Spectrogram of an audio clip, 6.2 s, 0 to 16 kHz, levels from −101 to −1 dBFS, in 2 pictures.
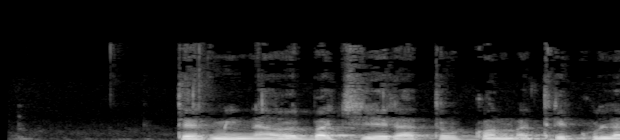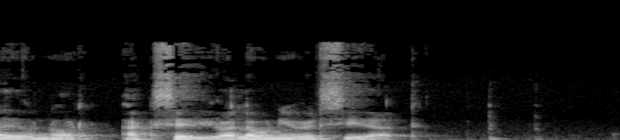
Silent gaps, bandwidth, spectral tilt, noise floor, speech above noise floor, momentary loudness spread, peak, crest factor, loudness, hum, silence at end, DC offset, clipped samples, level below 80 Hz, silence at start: none; 11.5 kHz; -8 dB/octave; -70 dBFS; 50 dB; 8 LU; -4 dBFS; 18 dB; -21 LUFS; none; 0.6 s; under 0.1%; under 0.1%; -52 dBFS; 0.9 s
